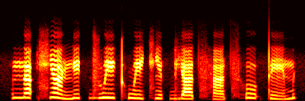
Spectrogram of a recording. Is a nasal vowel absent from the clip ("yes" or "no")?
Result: no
